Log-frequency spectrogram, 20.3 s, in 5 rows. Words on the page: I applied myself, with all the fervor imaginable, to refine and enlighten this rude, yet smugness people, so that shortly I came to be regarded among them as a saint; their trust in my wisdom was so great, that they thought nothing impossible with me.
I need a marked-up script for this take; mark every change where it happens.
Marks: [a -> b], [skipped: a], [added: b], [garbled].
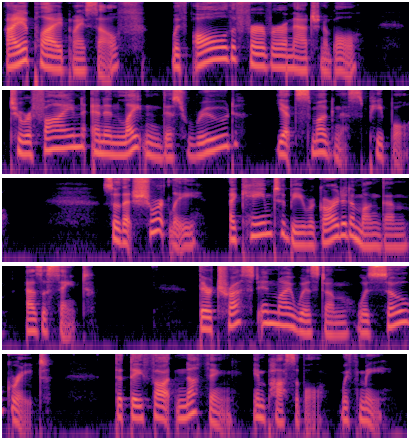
I applied myself, with all the fervor imaginable, to refine and enlighten this rude, yet smugness people, so that shortly I came to be regarded among them as a saint; their trust in my wisdom was so great, that they thought nothing impossible with me.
